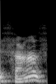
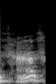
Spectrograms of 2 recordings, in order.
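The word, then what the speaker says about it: sans: अपनी सादा जिंदगी के साथ एस ए एन एस यह सांस है। इसका उच्चारण सांस होता है।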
